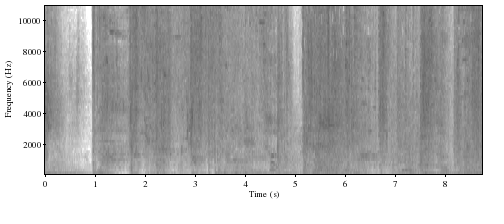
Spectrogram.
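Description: Magic spells whoosh and crackle in a fantasy battle game.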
